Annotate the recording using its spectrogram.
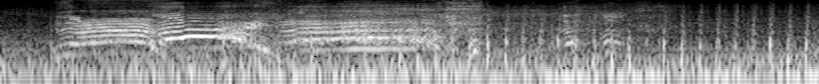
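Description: A man and a woman yelling and cheering up at a helicopter, their long shouts rising and falling for the first two seconds. Then a military helicopter's rotor chops rapidly, roughly a dozen beats a second, over a steady low rumble.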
